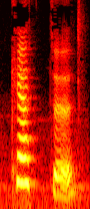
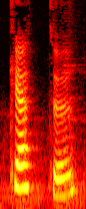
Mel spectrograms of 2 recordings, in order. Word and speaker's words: kettő: 2 is kettő in Hungarian, kettő, and in Russian dva.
